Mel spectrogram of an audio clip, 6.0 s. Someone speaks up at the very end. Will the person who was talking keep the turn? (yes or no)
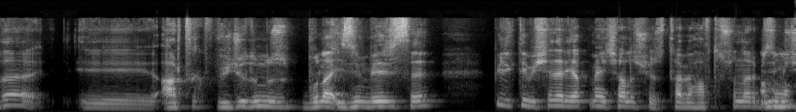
yes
